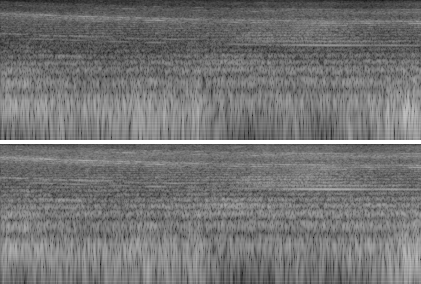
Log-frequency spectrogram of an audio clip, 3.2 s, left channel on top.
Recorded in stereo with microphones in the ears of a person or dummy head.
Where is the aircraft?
55° right (ahead or behind); by 3.2 s 50° right (ahead or behind).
